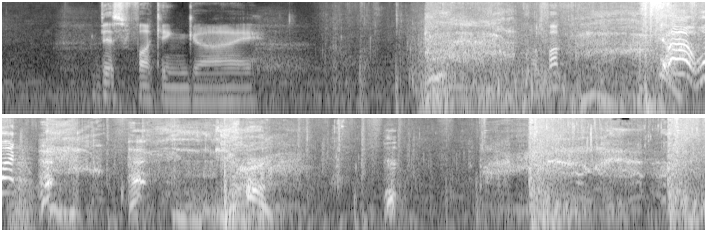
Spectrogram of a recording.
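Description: A monstrous creature shrieks and snarls close by.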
